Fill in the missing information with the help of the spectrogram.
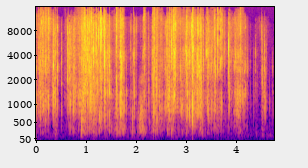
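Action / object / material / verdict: scrape / glossy paper magazine / glossy paper / none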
